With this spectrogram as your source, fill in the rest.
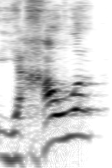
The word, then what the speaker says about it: Yahweh: It's Yahweh, or you want to call him Yahuwah. I could rock with that. That's not wrong. That's just a difference in the region where a person's from and the pronunciation.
